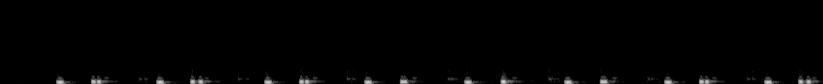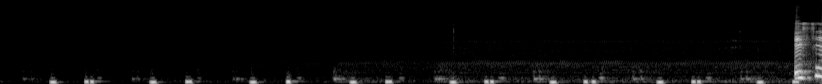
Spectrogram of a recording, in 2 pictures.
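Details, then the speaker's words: Regular lub-dub heart sounds at about 60 beats per minute, highlighting the second heart sound (S2, "dub"), produced by closure of the semilunar (aortic and pulmonary) valves; cardiac auscultation teaching demonstration. "El segundo sonido cardíaco dub corresponde al cierre de las válvulas semilunares. Segundo sonido cardíaco."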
